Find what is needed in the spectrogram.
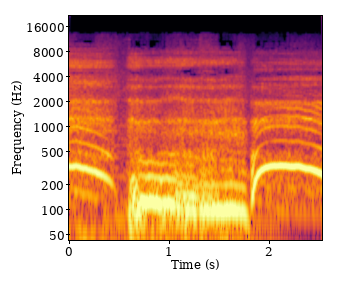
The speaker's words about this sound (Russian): Просто глубоко дышите.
